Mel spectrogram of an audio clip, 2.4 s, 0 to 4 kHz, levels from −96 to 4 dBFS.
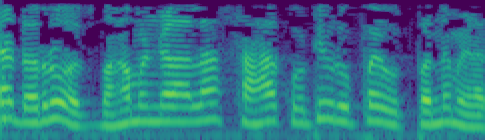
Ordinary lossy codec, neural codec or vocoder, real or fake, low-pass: none; none; real; 3.6 kHz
